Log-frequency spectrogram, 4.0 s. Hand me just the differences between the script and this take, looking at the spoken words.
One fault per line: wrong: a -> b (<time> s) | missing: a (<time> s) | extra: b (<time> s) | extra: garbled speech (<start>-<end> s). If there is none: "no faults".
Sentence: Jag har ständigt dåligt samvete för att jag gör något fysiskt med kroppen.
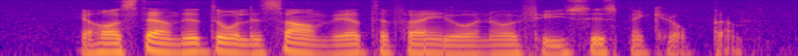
no faults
